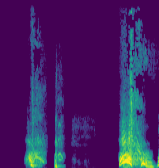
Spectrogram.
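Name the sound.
sneeze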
